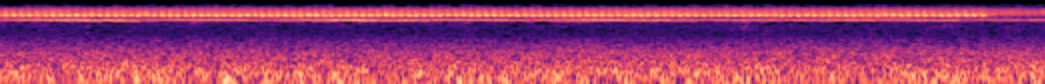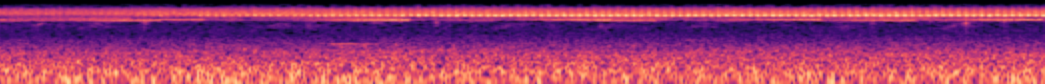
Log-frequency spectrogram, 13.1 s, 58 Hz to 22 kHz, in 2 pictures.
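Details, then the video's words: Crickets calling on a starry night with a calm wind: a steady, dense, high-pitched chirring chorus that runs unbroken and dips briefly in loudness midway, over a soft low wind hiss. "45 min of ambient relaxing cricket sound"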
